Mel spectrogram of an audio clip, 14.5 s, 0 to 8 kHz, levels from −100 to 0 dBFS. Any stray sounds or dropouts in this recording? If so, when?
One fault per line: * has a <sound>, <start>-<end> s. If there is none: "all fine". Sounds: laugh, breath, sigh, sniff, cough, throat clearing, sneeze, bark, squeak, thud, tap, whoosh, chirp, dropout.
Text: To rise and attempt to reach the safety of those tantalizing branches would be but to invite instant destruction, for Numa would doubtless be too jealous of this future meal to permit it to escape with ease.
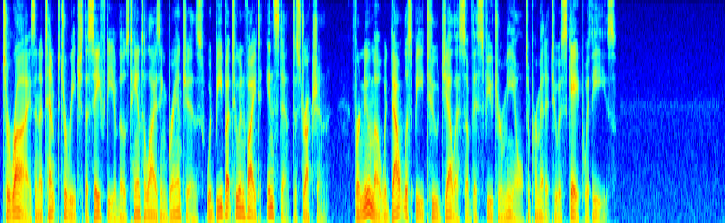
all fine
